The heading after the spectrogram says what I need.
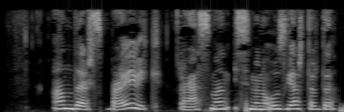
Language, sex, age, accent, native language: Uzbek, female, 18-24, Sirdaryo, Uzbek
